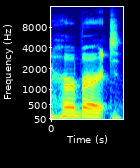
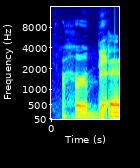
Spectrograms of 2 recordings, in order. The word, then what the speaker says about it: Herbet: the one are in her bit her 'but not herbert her bed is correct got it got it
